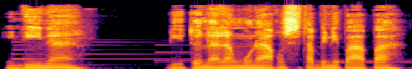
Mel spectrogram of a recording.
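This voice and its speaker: An actor playing a protective, dutiful young son with a wounded side, in a radio drama. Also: male voice, on the low side, a little fast, a little mellow, faint music behind, close to an everyday voice. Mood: weary, sad. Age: young adult.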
